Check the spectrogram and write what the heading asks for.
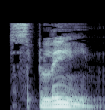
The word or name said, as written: spleen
